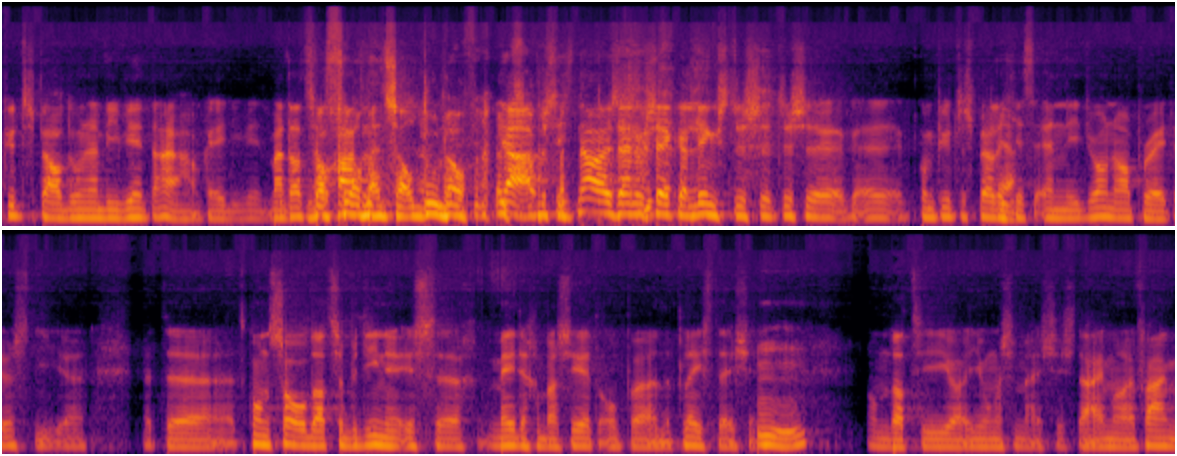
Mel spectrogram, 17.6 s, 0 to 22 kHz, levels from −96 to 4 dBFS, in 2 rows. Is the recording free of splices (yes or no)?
yes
